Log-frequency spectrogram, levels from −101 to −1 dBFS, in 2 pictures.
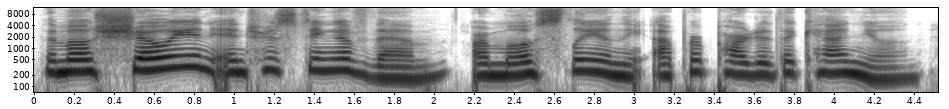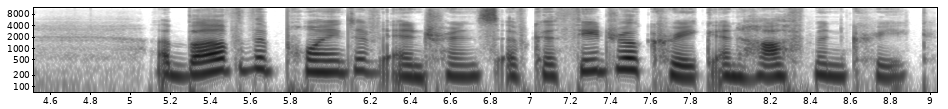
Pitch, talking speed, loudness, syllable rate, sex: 220 Hz, 180 wpm, -20 LUFS, 5.2 syllables/s, female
